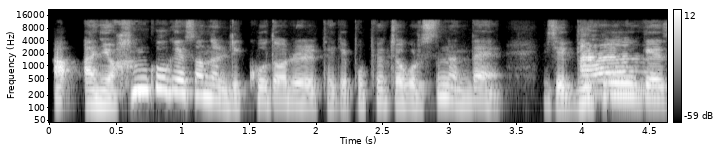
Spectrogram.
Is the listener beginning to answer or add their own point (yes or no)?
no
